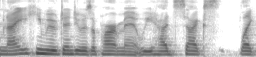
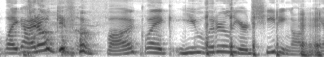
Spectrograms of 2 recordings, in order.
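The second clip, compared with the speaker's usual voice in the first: louder, heated retelling of the fight; retold angry outburst; 3 semitones higher, 7 dB louder than usual. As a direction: snap it at him like in the fight. Retold fight with cheating boyfriend.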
